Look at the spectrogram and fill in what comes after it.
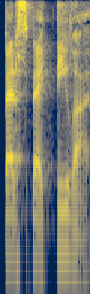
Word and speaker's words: perspectiva: Perspectiva was the word, I think. – Oh, we've been saying it wrong? – I think I said perspectivo. Yeah. Perspectivo. But I think everybody was correcting me in perspectiva.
